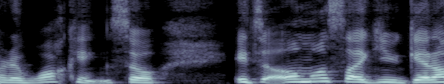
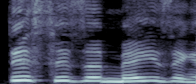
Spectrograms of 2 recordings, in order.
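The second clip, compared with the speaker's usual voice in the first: mock delighted; 8 semitones higher than usual. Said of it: "and I'm like".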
